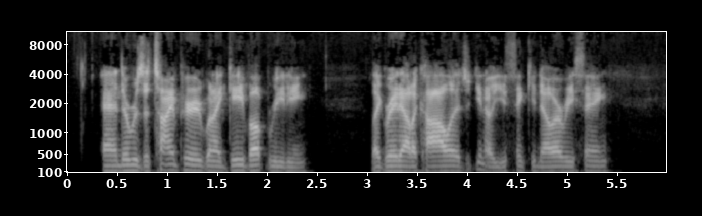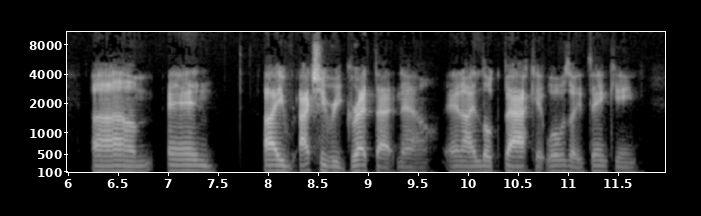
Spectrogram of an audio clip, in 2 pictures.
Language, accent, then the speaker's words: English; Philadelphia, Pennsylvania, United States; you know, I'm from Philly, right?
